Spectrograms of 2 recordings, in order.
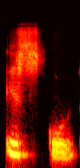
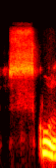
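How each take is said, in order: First: A vowel is added before the s sound. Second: The word starts directly with the s sound. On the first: The speaker calls it wrong. "So it becomes two syllables" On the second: The speaker calls it right. "it should be like school"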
